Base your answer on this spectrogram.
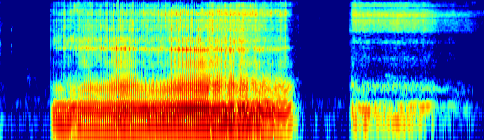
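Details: Male sleeper snoring: one long, loud rattling snore lasting over two seconds, then a shorter, softer snore; described as very loud snoring.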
